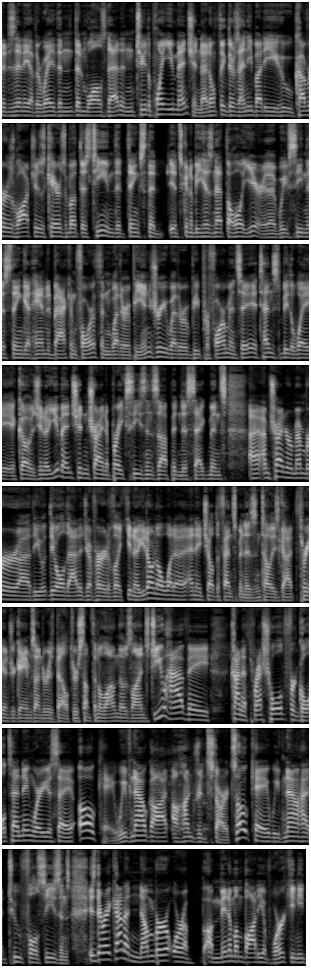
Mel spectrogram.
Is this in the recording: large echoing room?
no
